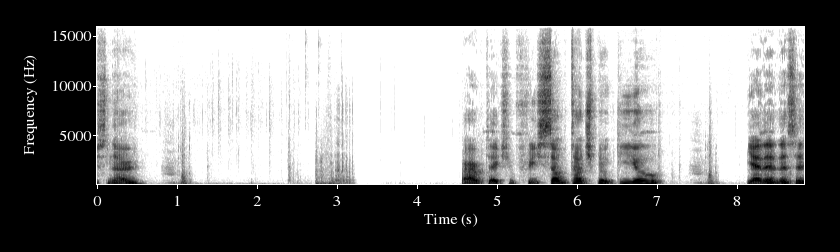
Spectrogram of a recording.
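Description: A wooden chest thumps shut.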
